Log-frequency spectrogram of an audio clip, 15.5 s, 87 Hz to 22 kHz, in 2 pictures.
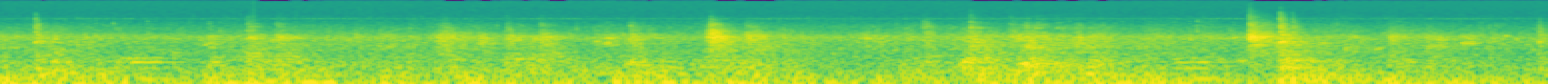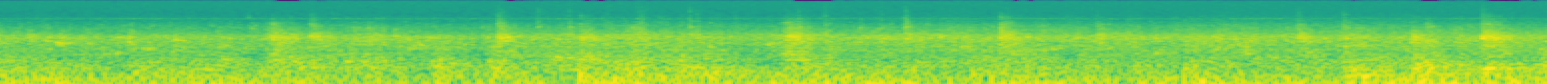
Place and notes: Most Sobieszewski, Gdańsk, Poland - Sobieszewo most hydrofon
Nagranie hydrofonowe mostu pontonowego.
5 August 2018, ~13:00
